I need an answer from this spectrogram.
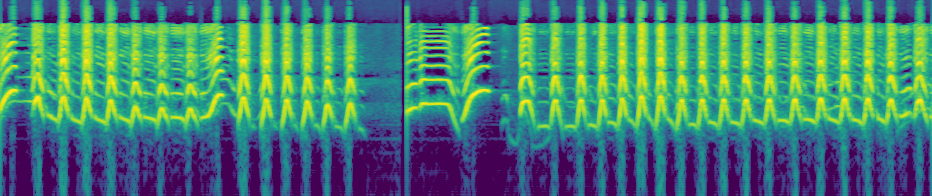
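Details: Red-shanked douc (Pygathrix nemaeus), call.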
